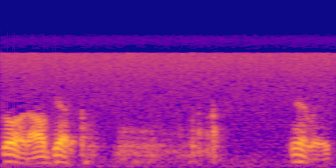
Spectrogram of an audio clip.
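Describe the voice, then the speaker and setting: An actor playing an impatient, sarcastic husband in a 1940s radio comedy, exasperated and given to disbelief. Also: male voice, fairly low pitch, slow pace, warm tone, breathy edge. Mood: exasperated, alarmed. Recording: dull old radio recording.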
